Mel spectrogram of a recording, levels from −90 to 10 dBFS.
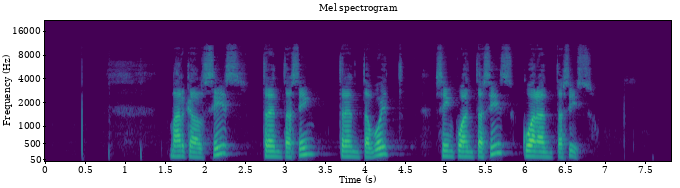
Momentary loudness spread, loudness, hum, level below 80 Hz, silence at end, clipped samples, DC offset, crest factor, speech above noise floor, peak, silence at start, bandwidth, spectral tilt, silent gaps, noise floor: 14 LU; -26 LUFS; none; -80 dBFS; 1.05 s; under 0.1%; under 0.1%; 22 dB; 53 dB; -4 dBFS; 1.55 s; 11 kHz; -5.5 dB/octave; none; -79 dBFS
